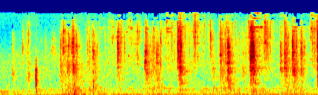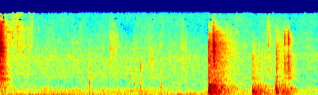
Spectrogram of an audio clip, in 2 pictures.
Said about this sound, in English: Now we're approaching the book house. The book house is where the memorial books are kept. I just open the door now. If I can find the right key.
